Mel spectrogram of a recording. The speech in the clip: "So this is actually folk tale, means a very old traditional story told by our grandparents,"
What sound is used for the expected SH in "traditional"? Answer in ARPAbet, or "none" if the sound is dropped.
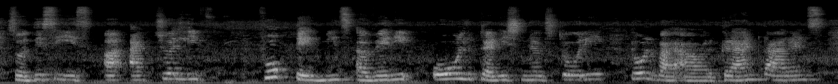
SH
